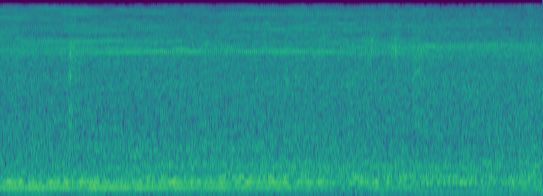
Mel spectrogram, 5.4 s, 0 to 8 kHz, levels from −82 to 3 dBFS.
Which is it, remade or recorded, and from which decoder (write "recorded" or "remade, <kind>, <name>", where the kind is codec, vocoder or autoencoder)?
recorded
